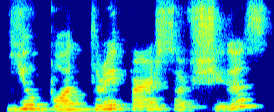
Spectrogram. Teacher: a statement with a rising intonation often function as questions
